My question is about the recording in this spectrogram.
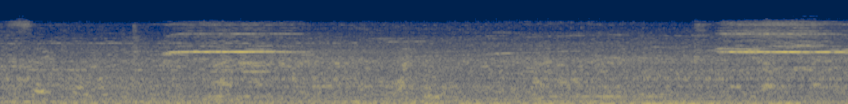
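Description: Freight train of open hopper wagons rolling slowly with a steady low rumble, and a high-pitched wheel squeal that rises twice for about a second each, once early and once near the end.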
